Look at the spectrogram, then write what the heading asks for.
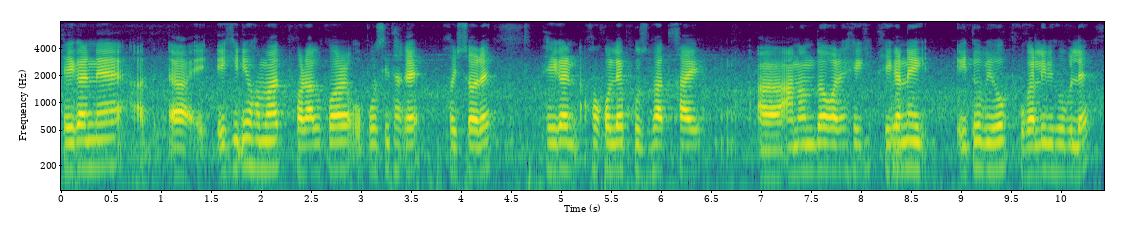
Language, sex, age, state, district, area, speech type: Assamese, male, 18-30, Assam, Kamrup Metropolitan, urban, spontaneous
